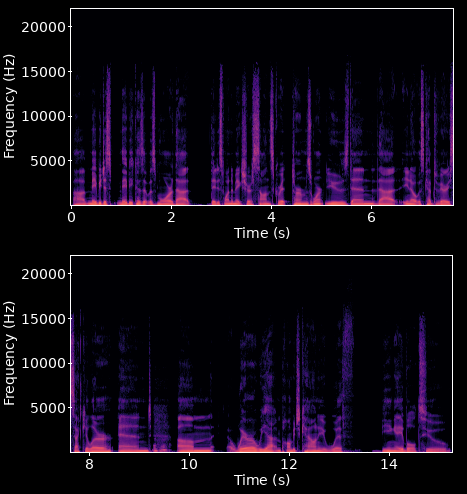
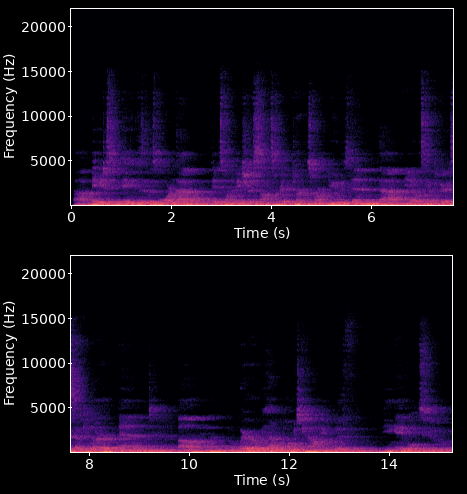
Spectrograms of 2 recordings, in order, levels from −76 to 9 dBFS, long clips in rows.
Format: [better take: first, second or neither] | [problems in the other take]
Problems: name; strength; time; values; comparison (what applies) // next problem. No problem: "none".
first | off-mic speech; far // room echo; strong; dies away in 3 s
